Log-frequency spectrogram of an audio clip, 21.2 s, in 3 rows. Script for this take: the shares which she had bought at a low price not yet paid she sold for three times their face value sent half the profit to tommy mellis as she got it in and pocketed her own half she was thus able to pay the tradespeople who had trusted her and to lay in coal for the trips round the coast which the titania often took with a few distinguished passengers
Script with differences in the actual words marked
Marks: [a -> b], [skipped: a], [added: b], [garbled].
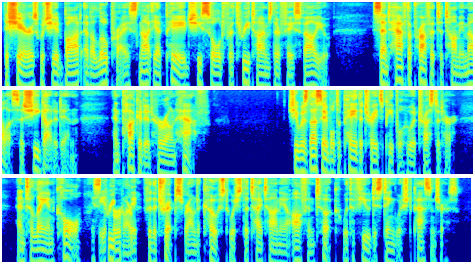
the shares which she had bought at a low price not yet paid she sold for three times their face value sent half the profit to tommy mellis as she got it in and pocketed her own half she was thus able to pay the tradespeople who had trusted her and to lay in coal [garbled] for the trips round the coast which the titania often took with a few distinguished passengers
